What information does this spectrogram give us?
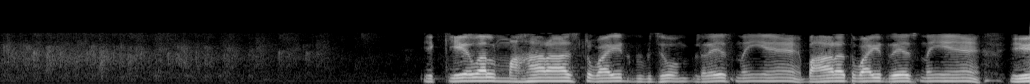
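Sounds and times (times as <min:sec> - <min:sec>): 
audience clapping: 0:00.0 - 0:03.8
speech: 0:04.2 - 0:10.2.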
